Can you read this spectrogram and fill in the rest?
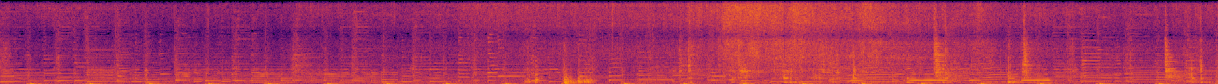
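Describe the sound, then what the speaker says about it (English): Onions fry in a pan for a chicken gnocchi soup, a loud continuous sizzle joined by regular knocks and scrapes of stirring, with faint tonal sound underneath. "So we'll let those fry up a little bit."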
